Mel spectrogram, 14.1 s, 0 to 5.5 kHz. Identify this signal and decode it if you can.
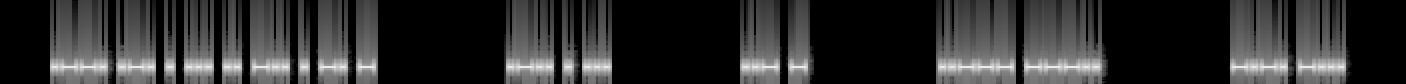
Morse code, heard as a keyed tone, about 25 wpm, 550 Hz. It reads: PRESIDENT LES UT 28 CB
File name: Ultimate Word List / 25WPM Ultimate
